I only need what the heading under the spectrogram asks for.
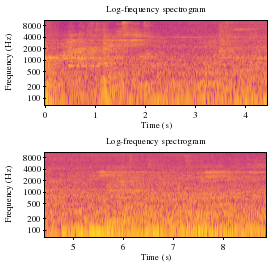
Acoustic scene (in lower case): subway station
